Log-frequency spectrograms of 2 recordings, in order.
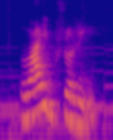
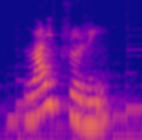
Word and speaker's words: library: follows the same pattern it also has the re sound so that makes it difficult for us to pronounce it correctly just give it a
